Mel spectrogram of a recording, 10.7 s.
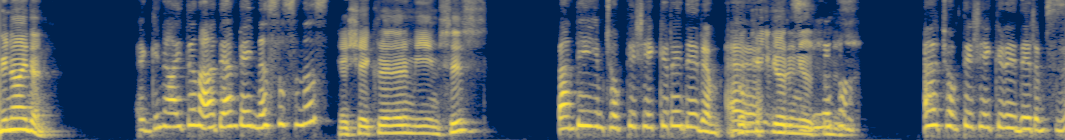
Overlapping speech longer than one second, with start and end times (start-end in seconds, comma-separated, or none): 7.3-8.6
